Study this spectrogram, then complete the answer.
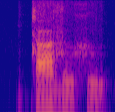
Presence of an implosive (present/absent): absent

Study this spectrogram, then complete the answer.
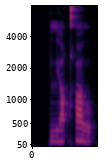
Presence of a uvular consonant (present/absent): present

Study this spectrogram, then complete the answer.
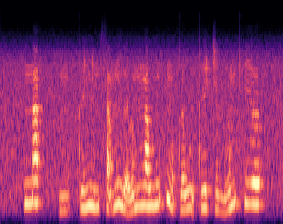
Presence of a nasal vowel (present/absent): absent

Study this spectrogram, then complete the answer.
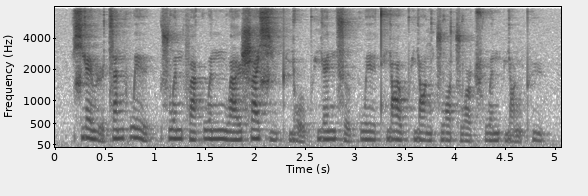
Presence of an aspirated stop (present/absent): present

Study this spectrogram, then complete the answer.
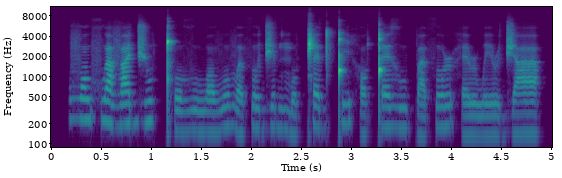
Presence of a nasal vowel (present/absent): absent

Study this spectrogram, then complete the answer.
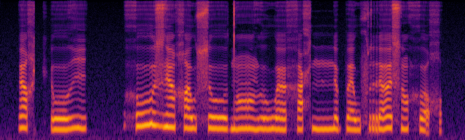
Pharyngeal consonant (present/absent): present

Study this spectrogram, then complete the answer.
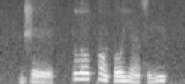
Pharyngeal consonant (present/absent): absent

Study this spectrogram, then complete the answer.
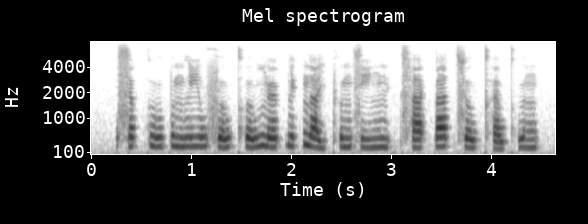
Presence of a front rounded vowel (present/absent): present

